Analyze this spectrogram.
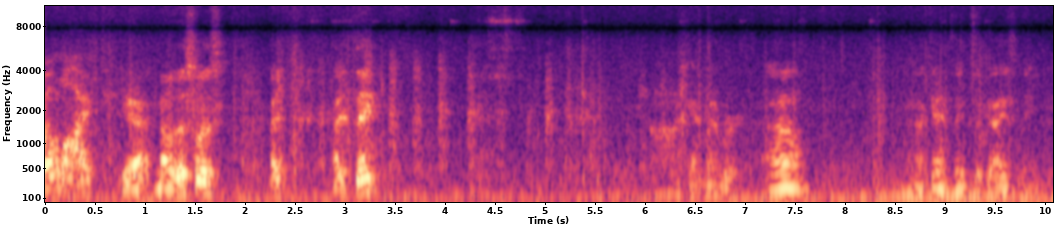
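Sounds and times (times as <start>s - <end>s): dog panting: 2.2s - 7.0s.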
